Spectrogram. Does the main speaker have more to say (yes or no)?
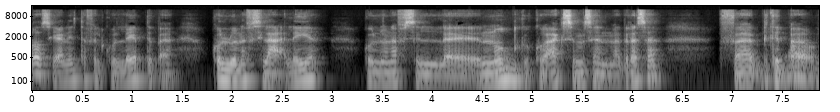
yes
